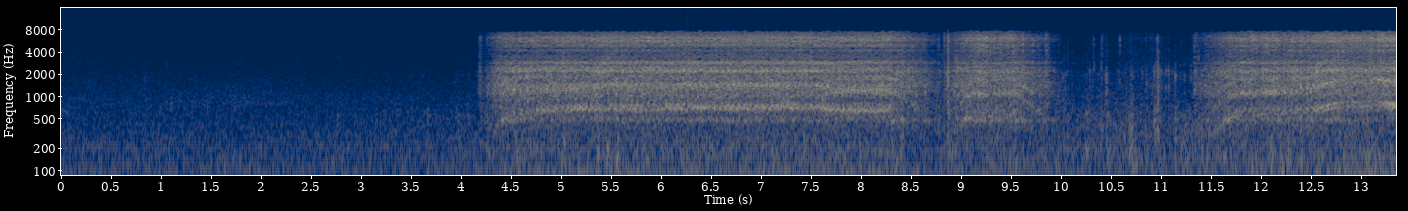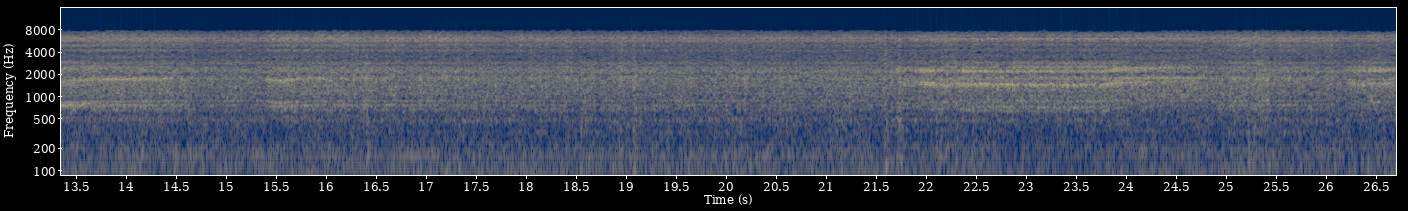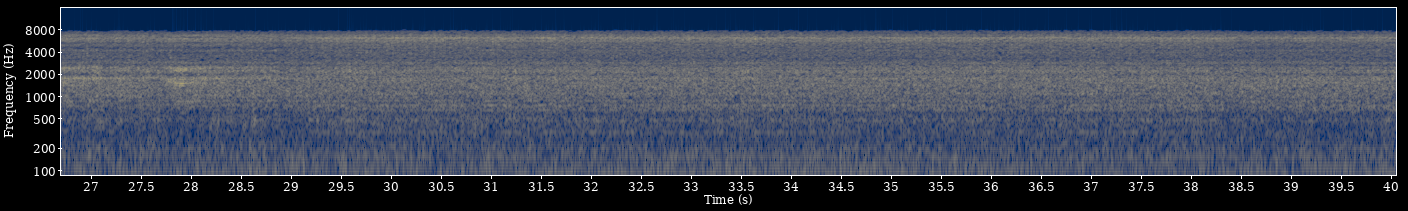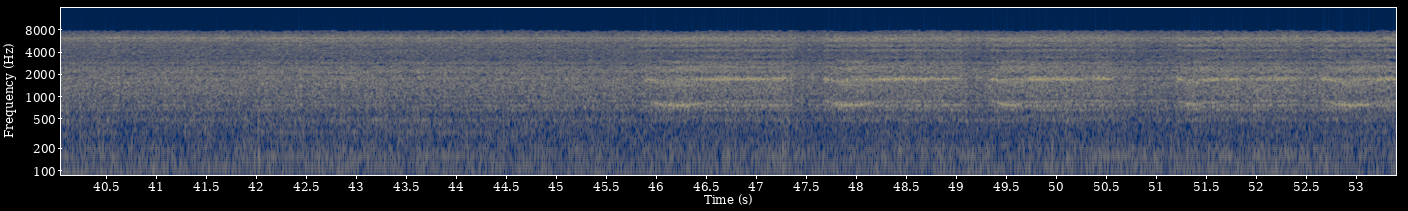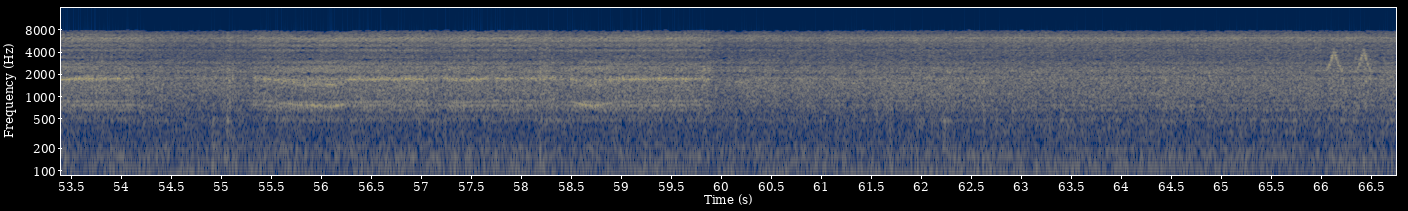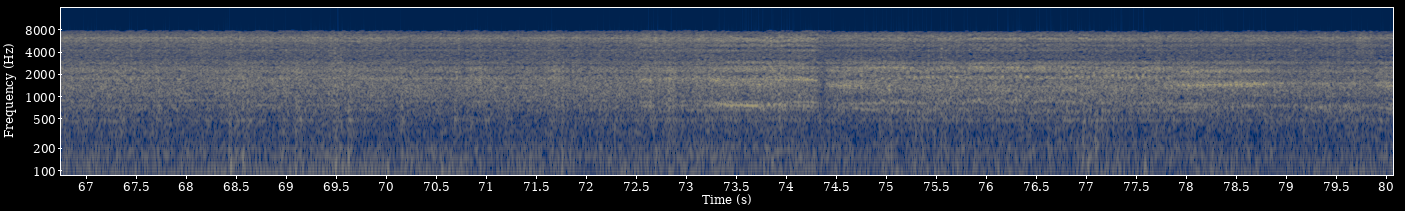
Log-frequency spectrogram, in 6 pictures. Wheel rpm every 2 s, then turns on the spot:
0, 0, 70, 160, 100, 20, 170, 230, 230, 230, 230, 220, 230, 230, 230, 230, 230, 230, 240, 230, 230, 240, 230, 230, 230, 230, 230, 230, 230, 230, 230, 230, 230, 240, 230, 230, 230, 210, 200, 200.
none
